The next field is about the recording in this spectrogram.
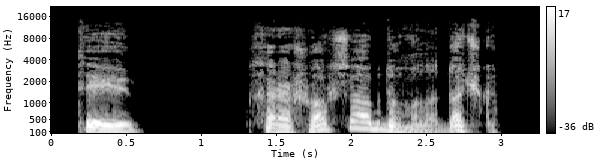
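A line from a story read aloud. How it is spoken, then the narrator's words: Confused, bewildered question. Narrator (Russian): спросил растерянно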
